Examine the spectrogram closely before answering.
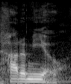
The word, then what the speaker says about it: Jaramillo: let me just say how do you pronounce your last name so my last name is jaramillo uh so the j is like an h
